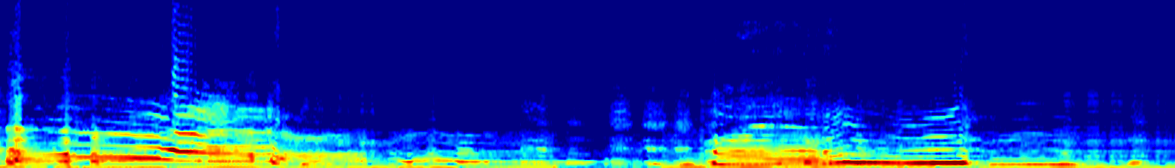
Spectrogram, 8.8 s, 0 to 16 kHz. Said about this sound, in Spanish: Llegado el llanto, se tapará con decoro el rostro usando ambas manos con la palma hacia adentro. Los niños llorarán con la manga del saco contra la cara y de preferencia en un rincón del cuarto. Duración media del llanto, 3 minutos.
